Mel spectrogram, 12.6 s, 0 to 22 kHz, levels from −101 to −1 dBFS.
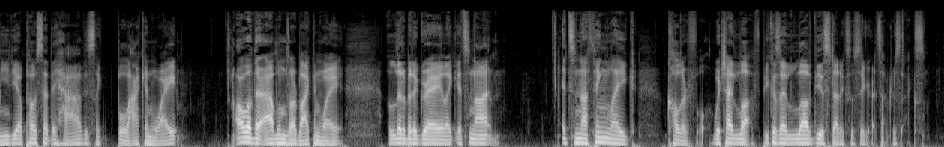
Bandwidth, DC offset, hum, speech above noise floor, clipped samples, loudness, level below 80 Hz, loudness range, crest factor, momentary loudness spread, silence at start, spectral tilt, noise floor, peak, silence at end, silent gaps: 15.5 kHz; under 0.1%; none; 41 dB; under 0.1%; -22 LUFS; -42 dBFS; 4 LU; 18 dB; 15 LU; 0 s; -6.5 dB/octave; -63 dBFS; -4 dBFS; 0.25 s; none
